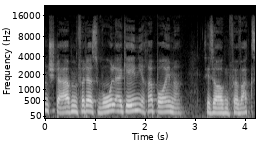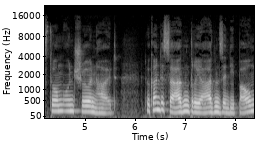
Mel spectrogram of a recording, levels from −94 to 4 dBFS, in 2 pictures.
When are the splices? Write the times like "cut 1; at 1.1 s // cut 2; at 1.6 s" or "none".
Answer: cut 1; at 6.1 s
